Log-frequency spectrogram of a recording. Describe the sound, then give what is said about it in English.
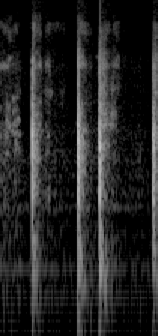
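Writing strokes on a board during a physics lecture: four short, sharp knocks, unevenly spaced, each one dying away quickly, with no talk. “Okay, I'm officially writing too many steps.”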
